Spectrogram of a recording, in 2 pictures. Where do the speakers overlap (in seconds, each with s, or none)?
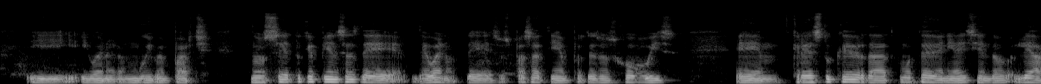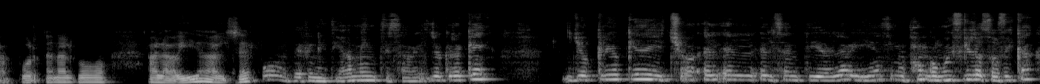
none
